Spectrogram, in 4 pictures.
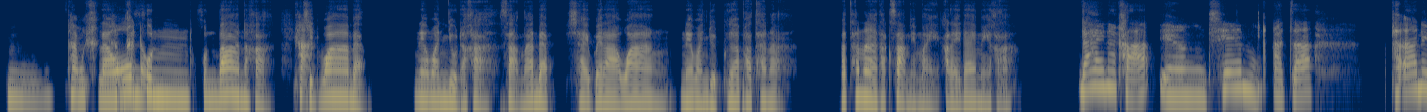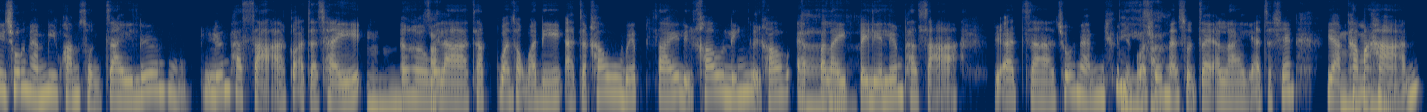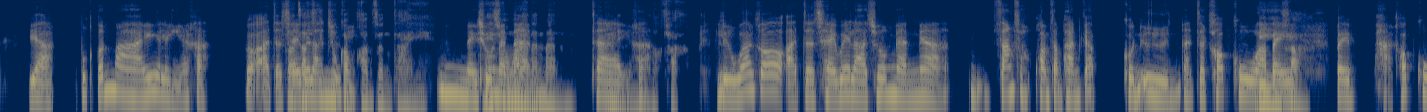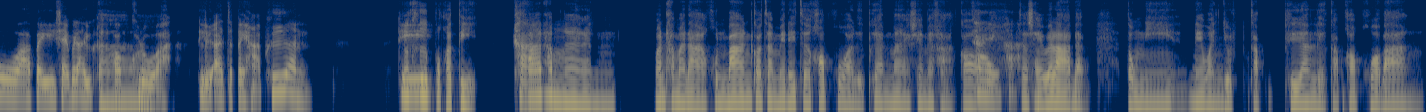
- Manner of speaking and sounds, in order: tapping
- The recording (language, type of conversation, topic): Thai, unstructured, คุณจัดการเวลาว่างในวันหยุดอย่างไร?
